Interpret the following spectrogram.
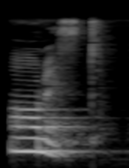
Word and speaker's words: honest: Не вимовляється звук Х На початку слова винятки. Our. Honest. Honor.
